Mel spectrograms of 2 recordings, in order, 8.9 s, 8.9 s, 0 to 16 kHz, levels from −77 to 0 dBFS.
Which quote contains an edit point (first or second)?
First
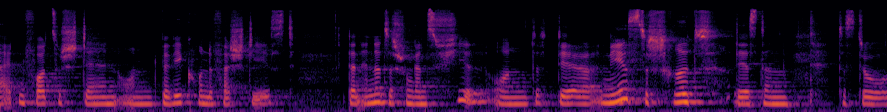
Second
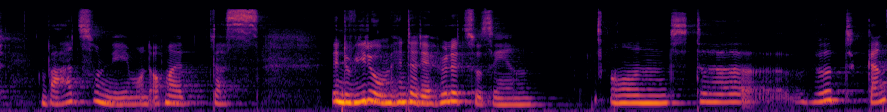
first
